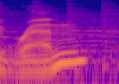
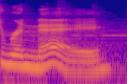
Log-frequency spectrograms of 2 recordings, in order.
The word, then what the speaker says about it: Rene: Did you just call Renee Ren? Did I hear that right? Because that's not right. His name's Renee.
